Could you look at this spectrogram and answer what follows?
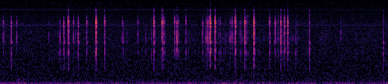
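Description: Irregular bursts of sharp clicks and crackles, starting about a second in and stopping a little past the middle, over a low steady rumble.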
